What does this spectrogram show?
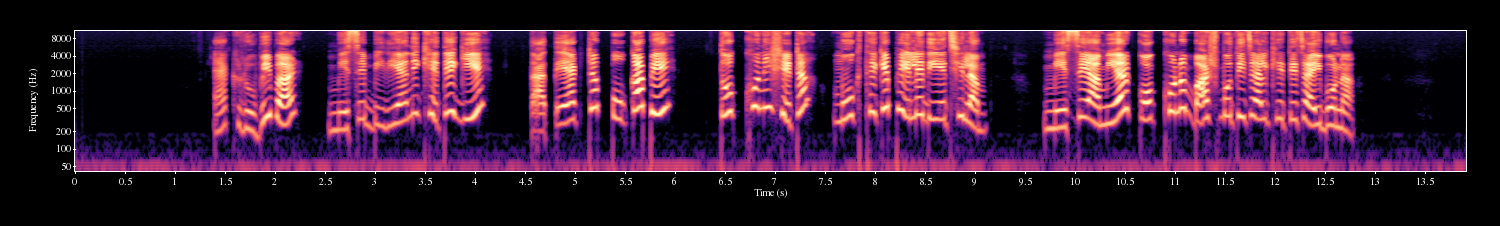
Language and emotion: Bengali, disgusted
